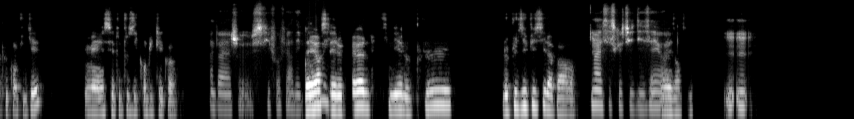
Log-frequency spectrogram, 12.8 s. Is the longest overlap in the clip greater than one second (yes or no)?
no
